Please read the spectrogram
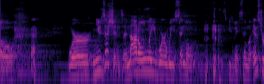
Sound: chuckles

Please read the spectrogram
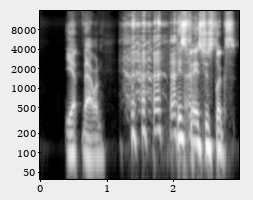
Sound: laughs

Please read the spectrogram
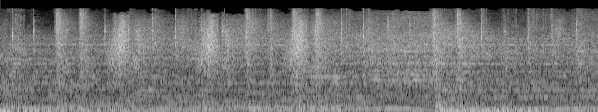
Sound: flares whooshing

